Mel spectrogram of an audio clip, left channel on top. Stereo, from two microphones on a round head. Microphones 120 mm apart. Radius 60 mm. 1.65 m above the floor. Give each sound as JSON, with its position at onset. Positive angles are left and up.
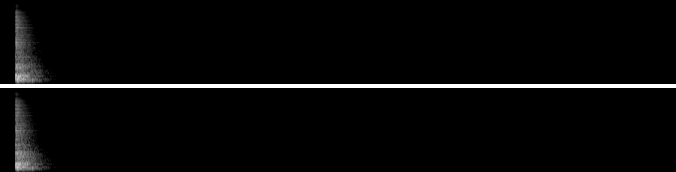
{"t": 0.1, "sound": "a thud", "side_deg": -20, "distance_m": 1.7}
